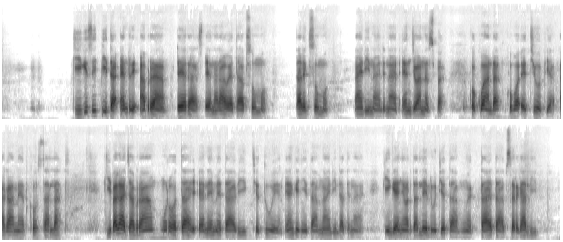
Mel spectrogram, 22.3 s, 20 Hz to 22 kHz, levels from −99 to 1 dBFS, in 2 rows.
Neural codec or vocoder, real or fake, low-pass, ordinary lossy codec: autoencoder, 48 kHz, 128 numbers a frame, DAC-VAE, trained on Japanese speech; fake; 19.8 kHz; MP3, 96 kbps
